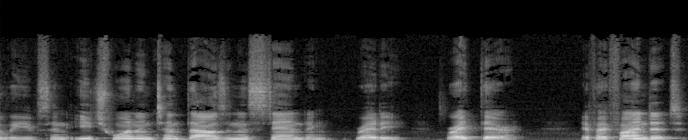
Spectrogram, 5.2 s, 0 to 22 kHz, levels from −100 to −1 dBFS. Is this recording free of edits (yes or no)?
yes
